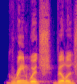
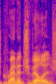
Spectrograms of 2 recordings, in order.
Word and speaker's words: Greenwich Village: You know it's not Green Witch Village Frank it's Greenwich Village or you know stuff like that you're instantly corrected.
